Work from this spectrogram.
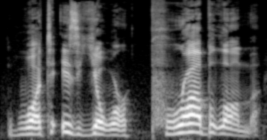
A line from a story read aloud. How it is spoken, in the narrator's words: Shiro snarled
